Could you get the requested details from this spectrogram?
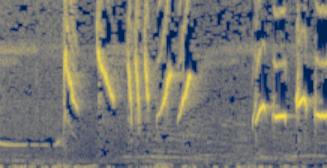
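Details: Oriental white-eye in nembak and riwik-style song, used to make other white-eyes join in: a soft low whistle, then a series of separate sharp, high downslurred chips and a few piping notes at the end.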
